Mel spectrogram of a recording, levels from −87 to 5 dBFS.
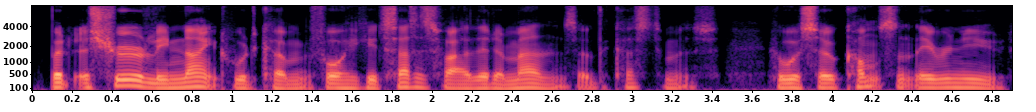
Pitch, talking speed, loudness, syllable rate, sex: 110 Hz, 230 wpm, -20 LUFS, 7.6 syllables/s, male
